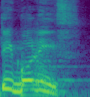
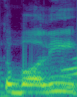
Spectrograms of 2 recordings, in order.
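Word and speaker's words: T'boli: Tibolis. Yun ba yun? Yun. I'm toolly. Ah so ang pronunciation niya isol to bolly kasi 'yun 'yung may akala ko it's tiboli or okay lang naman din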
